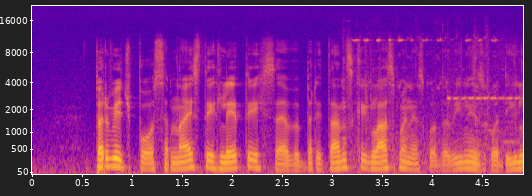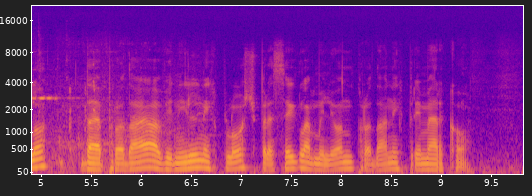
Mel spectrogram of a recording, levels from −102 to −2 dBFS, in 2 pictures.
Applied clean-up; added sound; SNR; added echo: none; Subway, metro, underground; 14 dB; none.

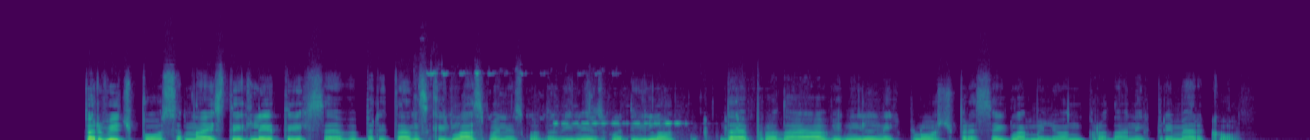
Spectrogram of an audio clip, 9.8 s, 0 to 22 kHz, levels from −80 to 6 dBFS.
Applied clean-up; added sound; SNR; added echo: neural mask model RNNoise.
